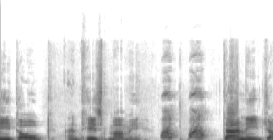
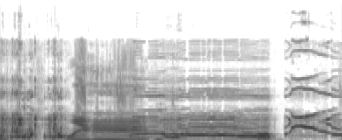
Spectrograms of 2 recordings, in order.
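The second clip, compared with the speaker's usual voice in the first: put-on long, high-pitched toddler wail; wailing cry. A narrator's reading. George losing his dinosaur in mud, wailing. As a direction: wail on and on like a small child. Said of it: "George starts to cry".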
